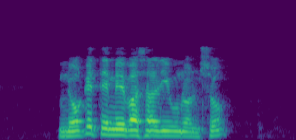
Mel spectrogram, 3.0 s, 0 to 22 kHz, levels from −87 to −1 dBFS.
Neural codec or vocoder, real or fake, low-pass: vocoder, 44.1 kHz, 128 mel bands every 256 samples, BigVGAN v2; fake; 5.4 kHz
